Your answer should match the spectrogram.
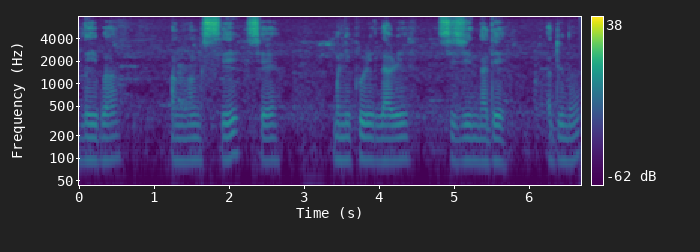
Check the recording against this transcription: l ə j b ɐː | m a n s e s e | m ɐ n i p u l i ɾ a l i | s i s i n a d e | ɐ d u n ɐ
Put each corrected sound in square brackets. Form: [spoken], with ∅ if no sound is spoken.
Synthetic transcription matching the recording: l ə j b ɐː | [ŋ] a [ŋ] s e s e | m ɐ n i p u [ɾ] i [l] a [ɾ] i | s i [z] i n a d e | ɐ d u n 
